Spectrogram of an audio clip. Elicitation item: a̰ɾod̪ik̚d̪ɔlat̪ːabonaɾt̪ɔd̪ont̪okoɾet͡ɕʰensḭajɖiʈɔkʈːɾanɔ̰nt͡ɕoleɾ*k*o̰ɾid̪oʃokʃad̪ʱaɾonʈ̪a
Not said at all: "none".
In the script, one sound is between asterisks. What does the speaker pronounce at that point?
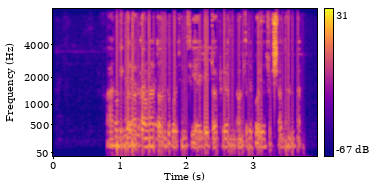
p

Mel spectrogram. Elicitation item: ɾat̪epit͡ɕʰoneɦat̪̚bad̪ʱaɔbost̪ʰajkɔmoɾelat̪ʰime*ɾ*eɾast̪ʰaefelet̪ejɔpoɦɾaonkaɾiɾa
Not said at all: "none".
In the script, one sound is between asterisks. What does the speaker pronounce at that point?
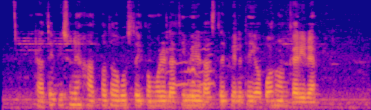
ɾ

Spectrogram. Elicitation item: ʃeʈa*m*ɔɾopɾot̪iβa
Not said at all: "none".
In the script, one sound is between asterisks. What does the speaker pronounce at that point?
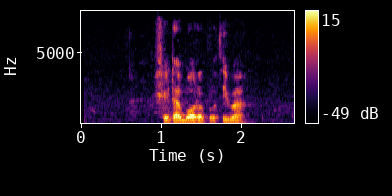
b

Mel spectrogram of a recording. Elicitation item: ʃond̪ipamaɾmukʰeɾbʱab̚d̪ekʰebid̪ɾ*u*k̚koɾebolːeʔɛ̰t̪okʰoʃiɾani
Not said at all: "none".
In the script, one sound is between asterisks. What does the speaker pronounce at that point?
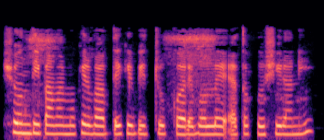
u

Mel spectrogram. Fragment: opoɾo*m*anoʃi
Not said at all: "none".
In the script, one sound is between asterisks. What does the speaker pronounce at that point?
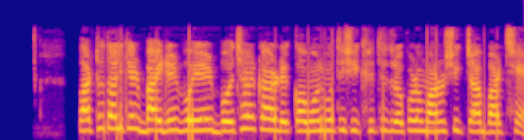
m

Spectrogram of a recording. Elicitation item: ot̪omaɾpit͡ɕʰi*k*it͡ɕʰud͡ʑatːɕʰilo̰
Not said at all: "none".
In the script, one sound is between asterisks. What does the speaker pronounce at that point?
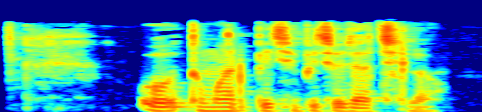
p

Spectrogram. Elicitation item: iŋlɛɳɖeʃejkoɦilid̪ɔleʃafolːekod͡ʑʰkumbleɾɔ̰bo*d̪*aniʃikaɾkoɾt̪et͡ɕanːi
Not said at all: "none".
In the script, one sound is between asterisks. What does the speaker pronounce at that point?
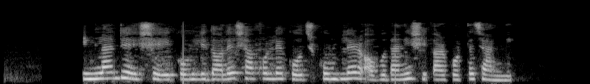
d̪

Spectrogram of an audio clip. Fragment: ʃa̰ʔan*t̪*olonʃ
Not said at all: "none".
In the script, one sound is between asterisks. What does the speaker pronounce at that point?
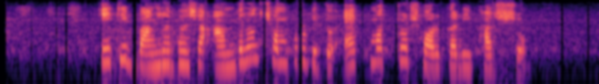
d̪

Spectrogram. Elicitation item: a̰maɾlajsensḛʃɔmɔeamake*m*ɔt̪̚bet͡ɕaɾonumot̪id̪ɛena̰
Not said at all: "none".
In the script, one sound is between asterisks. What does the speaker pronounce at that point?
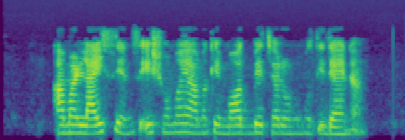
m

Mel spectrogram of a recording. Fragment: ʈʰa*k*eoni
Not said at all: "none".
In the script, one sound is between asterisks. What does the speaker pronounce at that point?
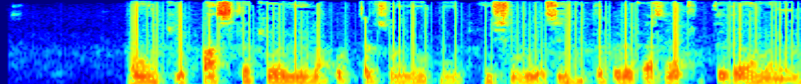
k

